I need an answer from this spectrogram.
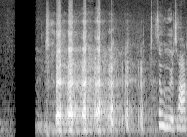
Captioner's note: audience laughing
